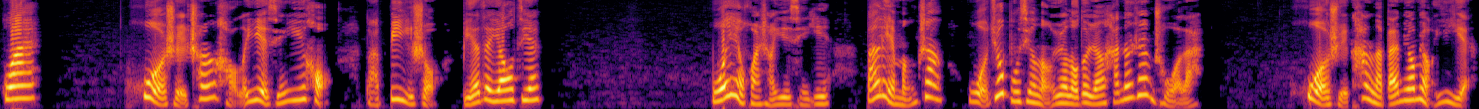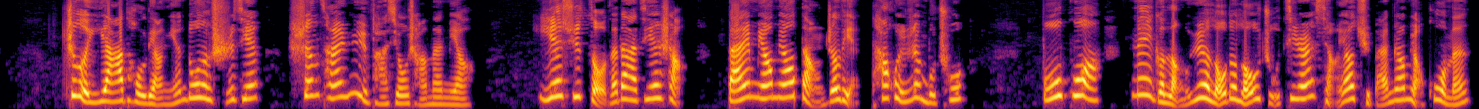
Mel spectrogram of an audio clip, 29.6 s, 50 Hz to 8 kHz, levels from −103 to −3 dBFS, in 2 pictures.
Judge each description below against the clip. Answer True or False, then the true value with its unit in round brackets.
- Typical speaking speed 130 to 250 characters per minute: True (215 characters per minute)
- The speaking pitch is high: True (310 Hz)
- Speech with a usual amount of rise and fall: False (6.7 semitones)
